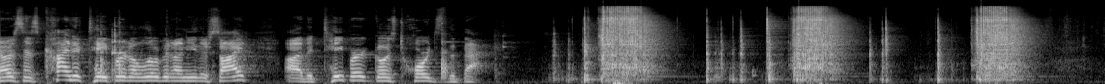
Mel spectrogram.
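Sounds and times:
impact wrench hammering: 5.9 - 10.4.

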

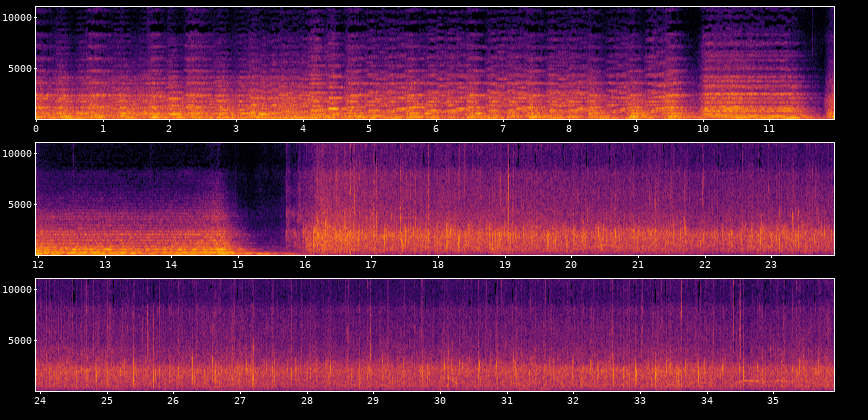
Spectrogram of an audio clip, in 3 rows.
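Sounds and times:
audience applause: 15.7 - 35.9.

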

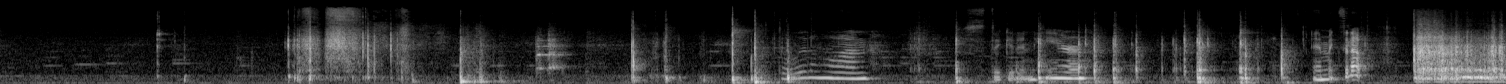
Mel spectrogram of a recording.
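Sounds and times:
rustling and scraping: 2.9 - 5.8.

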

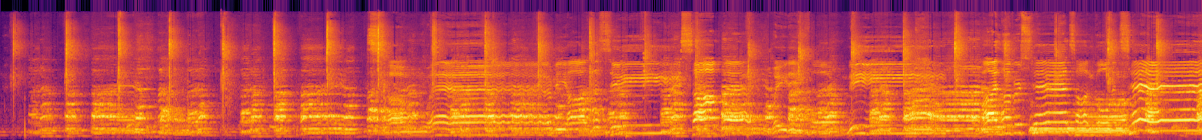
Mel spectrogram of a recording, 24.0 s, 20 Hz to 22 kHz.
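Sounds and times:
male group singing a cappella: 0.0 - 24.0
finger snaps: 0.1 - 1.7, 4.4 - 4.8, 6.5 - 6.8, 10.8 - 11.0, 19.1 - 19.4, 22.1 - 22.4, 23.1 - 23.4.

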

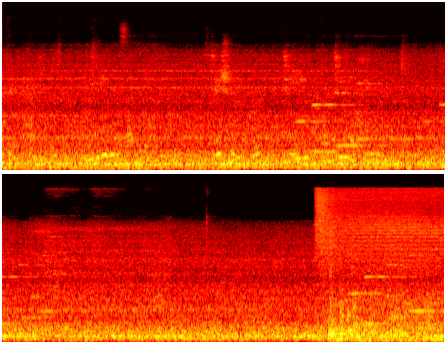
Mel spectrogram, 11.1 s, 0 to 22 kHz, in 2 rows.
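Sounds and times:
subway train running gear rumble: 0.0 - 11.0
hiss of air: 9.4 - 11.0.

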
